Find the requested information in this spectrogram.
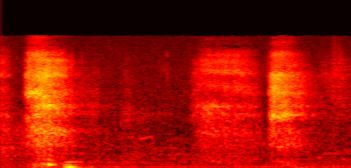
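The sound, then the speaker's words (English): A person imitates breathing with three loud, airy breaths: a strong gasp-like first breath, then a softer, longer one and a sharp closing one, with no words. “As I breathe, God breathes. He goes...”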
